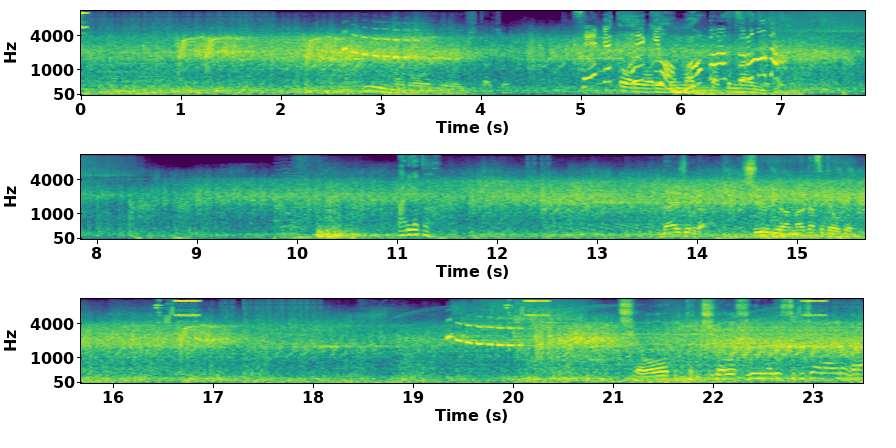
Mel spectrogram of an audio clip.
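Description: Gunfire and explosions boom from a video game.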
